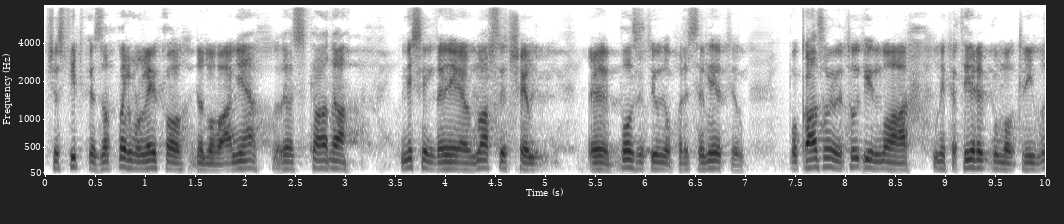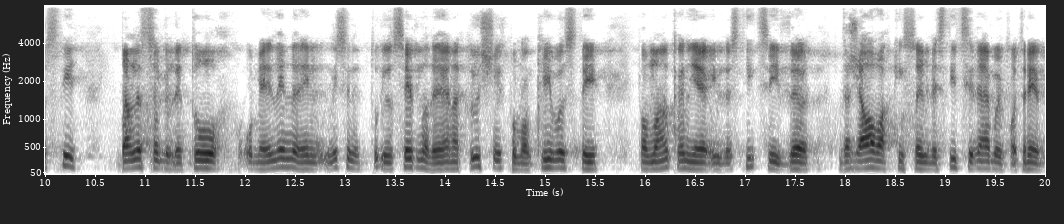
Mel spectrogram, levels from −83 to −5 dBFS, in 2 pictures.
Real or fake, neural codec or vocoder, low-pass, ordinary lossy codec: fake; codec, 16 kHz, 1 kbps, FreqCodec, larger model; none; none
